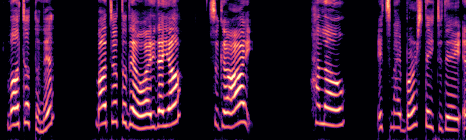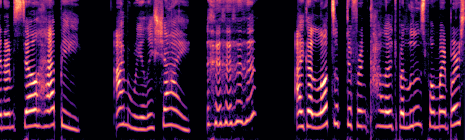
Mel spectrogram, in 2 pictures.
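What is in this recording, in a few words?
anime video games voice-over Japanese English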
